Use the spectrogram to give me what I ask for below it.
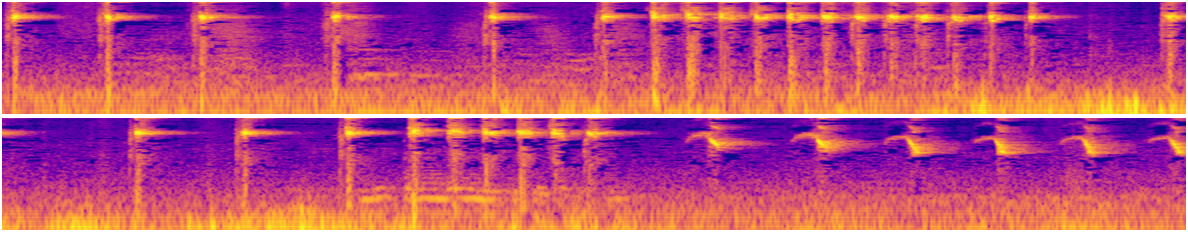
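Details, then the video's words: ['Long-tailed shrike from Sumatra, known locally as cendet, a kept songbird. Sharp high ticks come at uneven intervals, then a rapid rattling series, then more ticks, and finally a run of quick downslurred chips.'] "Pentet sumatra gacor"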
